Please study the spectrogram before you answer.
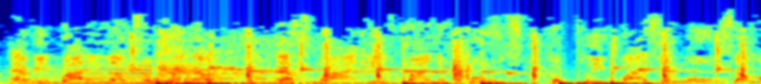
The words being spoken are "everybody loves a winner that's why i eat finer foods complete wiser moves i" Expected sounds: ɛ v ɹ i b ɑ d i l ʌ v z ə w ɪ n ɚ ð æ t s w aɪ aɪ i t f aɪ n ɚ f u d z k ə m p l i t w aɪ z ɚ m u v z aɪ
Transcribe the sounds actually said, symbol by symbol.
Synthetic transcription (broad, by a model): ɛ v ɹ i b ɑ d i l ʌ v z ə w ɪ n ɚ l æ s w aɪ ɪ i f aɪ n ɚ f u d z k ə p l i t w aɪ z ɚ m u v z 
